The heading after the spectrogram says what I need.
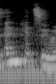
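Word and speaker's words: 鉛筆: which one of these is pencil which is npitsu is how you say it.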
